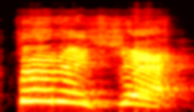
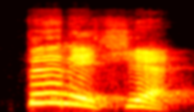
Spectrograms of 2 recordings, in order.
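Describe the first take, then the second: First: Shout. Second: Said in the usual way. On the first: Real, not acted. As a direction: yell it at the team to close the game. Host firing up Notre Dame fans.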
